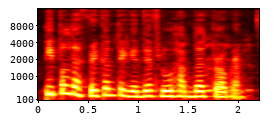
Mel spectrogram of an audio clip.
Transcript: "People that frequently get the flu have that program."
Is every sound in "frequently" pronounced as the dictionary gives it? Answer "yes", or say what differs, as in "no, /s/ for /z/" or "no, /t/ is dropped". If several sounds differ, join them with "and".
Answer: no, /l/ is dropped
